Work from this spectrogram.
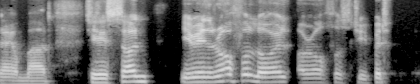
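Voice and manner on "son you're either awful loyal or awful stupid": higher-pitched Belfast voice. A son does his mum's voice as she speaks to him, imitating mum's Belfast accent. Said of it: "I'm doing her voice".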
